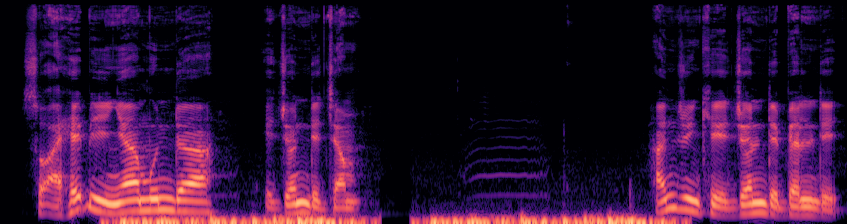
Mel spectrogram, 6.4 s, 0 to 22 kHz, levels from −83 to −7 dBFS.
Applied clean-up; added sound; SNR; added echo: none; Meow; 0 dB; none.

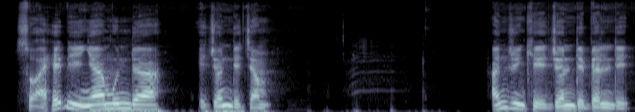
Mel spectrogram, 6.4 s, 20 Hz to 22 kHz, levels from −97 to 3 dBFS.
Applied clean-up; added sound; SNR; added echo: neural mask model RNNoise.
